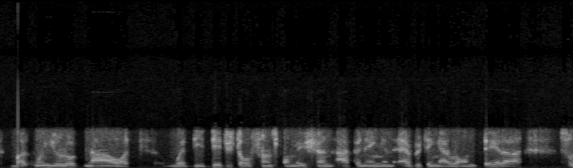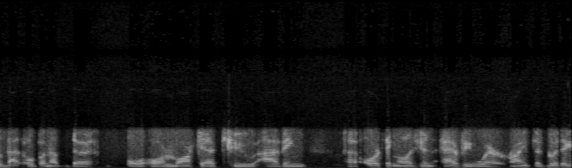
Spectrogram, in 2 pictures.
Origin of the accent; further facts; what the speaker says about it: Montreal, Quebec, Canada; I'm from Montreal.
